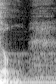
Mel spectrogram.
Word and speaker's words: Gryzzl: I dunno if you guys have seen Parks and Rec, but this reminds me of the fictional telecom company Gryzzl (Pronounced Grizz-ill), a parody of absurd startup culture.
